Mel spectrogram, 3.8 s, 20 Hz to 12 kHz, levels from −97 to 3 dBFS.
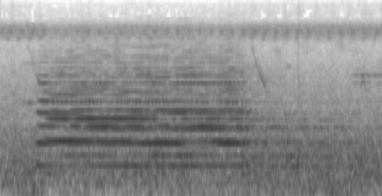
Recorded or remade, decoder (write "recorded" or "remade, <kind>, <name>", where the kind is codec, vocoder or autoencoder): recorded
